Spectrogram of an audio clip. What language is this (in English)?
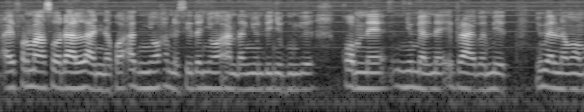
Wolof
